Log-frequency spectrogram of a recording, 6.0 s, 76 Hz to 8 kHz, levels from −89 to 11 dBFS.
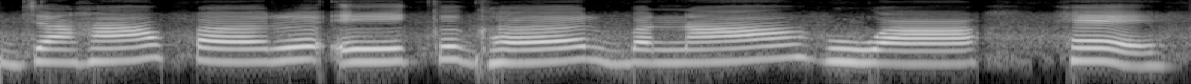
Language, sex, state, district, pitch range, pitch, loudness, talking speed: Hindi, female, Madhya Pradesh, Dhar, 255-290 Hz, 270 Hz, -12 LUFS, 70 wpm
